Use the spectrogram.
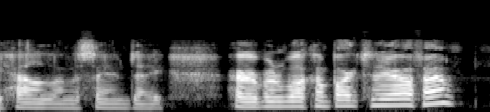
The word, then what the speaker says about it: Gerben: name please yeah yeah you pronounce it in the Dutch way as heran heran so long story my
